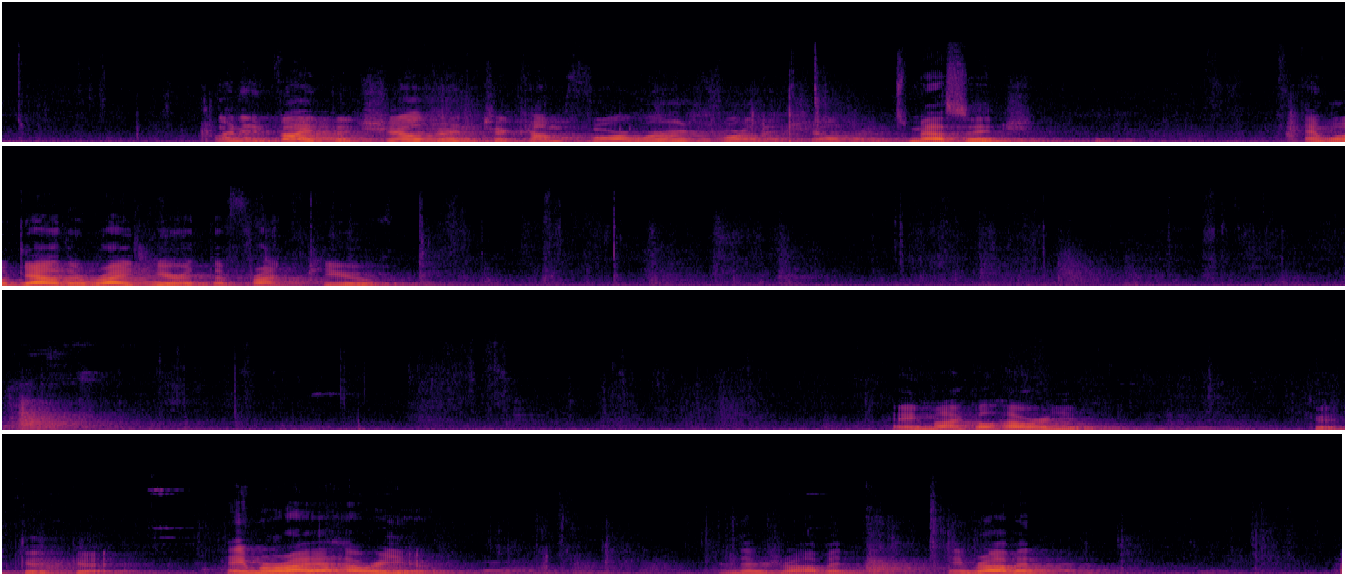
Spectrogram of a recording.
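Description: A man reads out through a microphone in a large echoing room, with pauses between phrases.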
